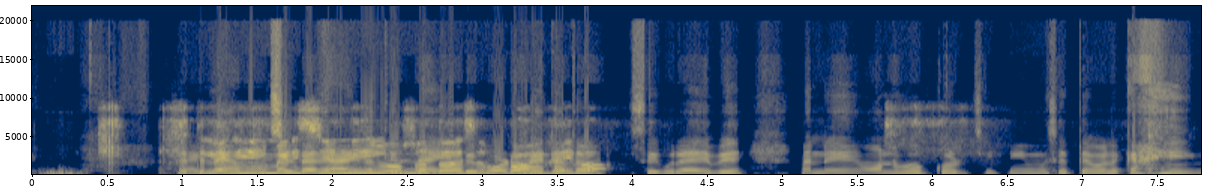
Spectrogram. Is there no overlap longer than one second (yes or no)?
no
